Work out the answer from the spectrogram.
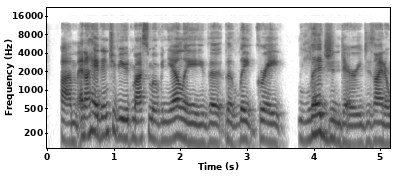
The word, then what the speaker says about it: Vignelli: He's like, it's Vignelli, not Vignelli.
